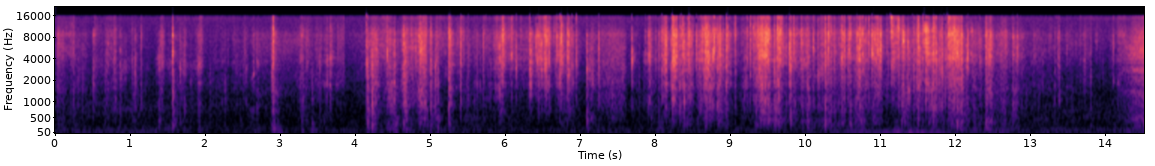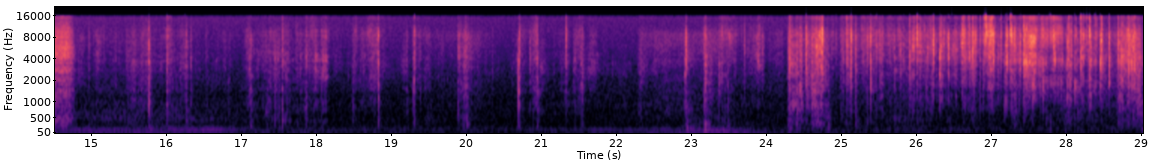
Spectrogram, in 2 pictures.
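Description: Foil trading-card pack wrappers crinkling and tearing open, in bursts that are heaviest around the middle and again toward the end, with short flicks and clicks of cards being handled in between.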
